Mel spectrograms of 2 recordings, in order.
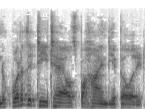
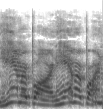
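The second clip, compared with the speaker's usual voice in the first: put-on very high, shrill little-kid screaming; 11 semitones higher than usual. Telling how a four-year-old acts on walking into the store, imitating a child screaming. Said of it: "she starts screaming".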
